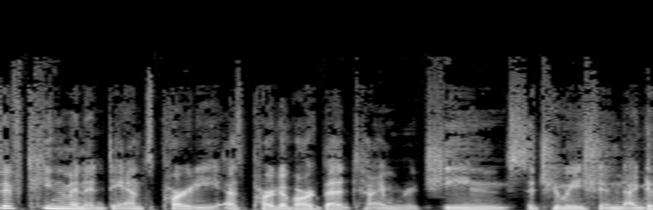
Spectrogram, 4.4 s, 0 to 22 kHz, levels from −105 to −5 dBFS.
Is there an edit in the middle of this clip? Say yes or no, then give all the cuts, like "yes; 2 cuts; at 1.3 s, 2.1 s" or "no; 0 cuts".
no; 0 cuts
